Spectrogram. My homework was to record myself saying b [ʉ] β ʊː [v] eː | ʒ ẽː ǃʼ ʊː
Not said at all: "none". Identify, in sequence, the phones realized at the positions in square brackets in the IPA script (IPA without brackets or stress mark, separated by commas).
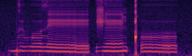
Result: ɨ, ð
